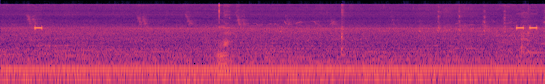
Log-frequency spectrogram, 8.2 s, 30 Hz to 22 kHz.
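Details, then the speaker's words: Panasonic washing machine that won't spin dry: a quiet hum with a single short beep, then a quick double beep several seconds later. This is the U12 alarm, attributed to a faulty lid switch. "มีครับอ่าดีขึ้นu12ครับมีอาการขึ้นu12ของPanasonicนะครับอ่าจะเป็นอาการของสวิตซ์นะครับ"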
